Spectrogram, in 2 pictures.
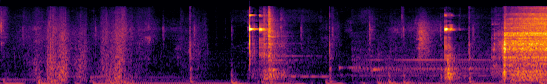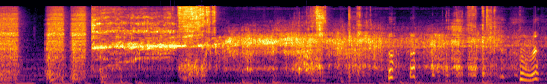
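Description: Espresso machine steam wand opened: a sudden loud hiss of steam about five seconds in, carrying on as a hiss with a high whistling tone.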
